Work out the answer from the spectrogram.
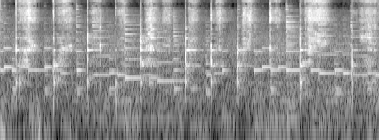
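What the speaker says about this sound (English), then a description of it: "Plate cabbage." Stir-fried cabbage scraped and scooped from a pan onto a plate, with repeated metallic clinks and clanks of a utensil against cookware in an irregular rhythm, close and fairly loud, no voices.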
